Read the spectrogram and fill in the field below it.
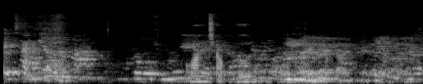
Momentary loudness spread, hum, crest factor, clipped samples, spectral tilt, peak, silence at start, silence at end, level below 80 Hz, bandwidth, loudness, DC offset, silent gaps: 10 LU; none; 18 dB; under 0.1%; -6.5 dB/octave; -6 dBFS; 0.05 s; 0 s; -60 dBFS; 11.5 kHz; -24 LUFS; under 0.1%; none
